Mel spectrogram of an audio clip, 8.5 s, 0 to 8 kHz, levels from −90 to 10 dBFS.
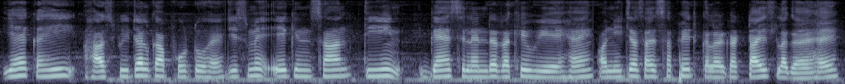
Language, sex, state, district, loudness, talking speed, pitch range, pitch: Hindi, male, Bihar, Purnia, -18 LUFS, 170 wpm, 170-195 Hz, 185 Hz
